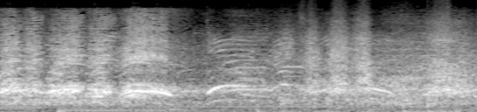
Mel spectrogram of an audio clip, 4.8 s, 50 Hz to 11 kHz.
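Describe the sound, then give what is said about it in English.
A crowd of protesters shouts and chants loudly in the streets of Mexico City on the anniversary of the Mexican Revolution, over 43 missing teacher trainees. Many voices swell together in rising and falling cries, unbroken throughout. “On the 104th anniversary of the Mexican Revolution, it is the sound of protesters being heard in the streets.”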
